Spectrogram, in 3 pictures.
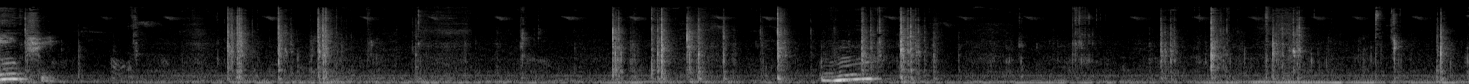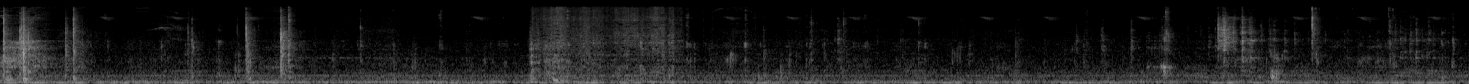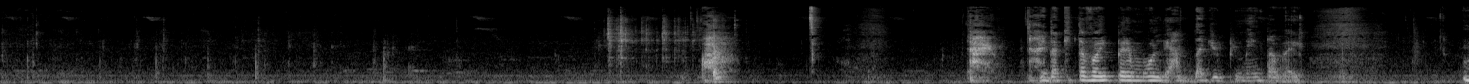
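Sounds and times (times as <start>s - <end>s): steady low hum: 0.0s - 44.0s
wet chewing and mouth clicks: 1.1s - 2.4s, 8.8s - 14.6s.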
